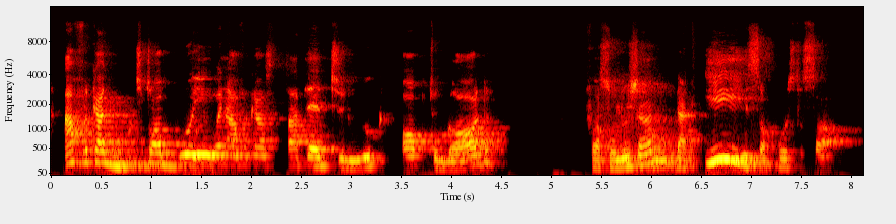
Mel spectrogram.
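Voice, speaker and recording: With audible room echo around him, a man speaks at a moderate pace in a high pitch, his voice making very wide pitch swings. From Nigeria. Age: 60s. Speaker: guest speaker. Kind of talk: talk. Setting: video call. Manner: animated.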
